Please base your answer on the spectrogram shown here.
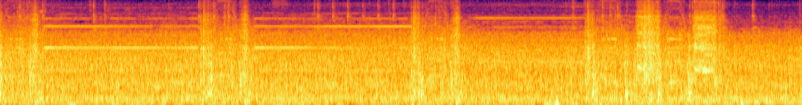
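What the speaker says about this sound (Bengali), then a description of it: "দাদা কালার অ্যাডজাস্ট করার পরে একটা প্রিন্ট ছাড়তেছে" A photo printer runs a print after colour adjustment, giving a steady mechanical whir with clicks and roller thumps throughout, fairly loud and continuous, with no one speaking.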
